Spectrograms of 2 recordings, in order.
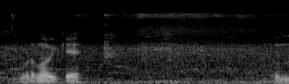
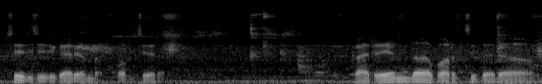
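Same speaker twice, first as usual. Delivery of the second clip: hushing; 3 semitones lower, 10 dB quieter, slower than usual. Acted. Hushing crying toddler.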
